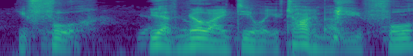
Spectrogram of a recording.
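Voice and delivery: put-on, very British character voice. Describing what a character says every time he talks, in a very British voice. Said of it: "very British".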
